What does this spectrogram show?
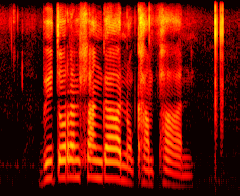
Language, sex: Tsonga, male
